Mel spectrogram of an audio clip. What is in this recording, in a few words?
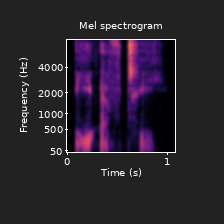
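"eft", British English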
